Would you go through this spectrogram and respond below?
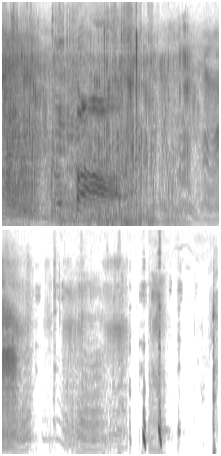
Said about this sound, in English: I'll be the first to say it. That was incredible. That was really good. That was an incredible. Oh my God, you are literally skinnier than you were before that fart.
